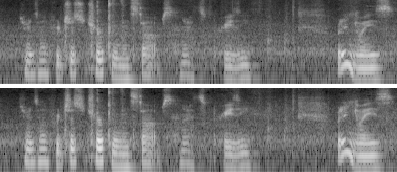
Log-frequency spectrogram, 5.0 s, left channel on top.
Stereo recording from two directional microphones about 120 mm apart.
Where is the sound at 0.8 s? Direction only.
45° right (ahead or behind).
